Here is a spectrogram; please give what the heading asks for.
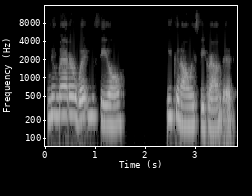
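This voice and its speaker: A woman's voice: medium pitch, unhurried, mellow, natural voice. A woman voicing a compassionate male planet guide in a story, matter-of-fact and reassuring. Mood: calm, reassuring.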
